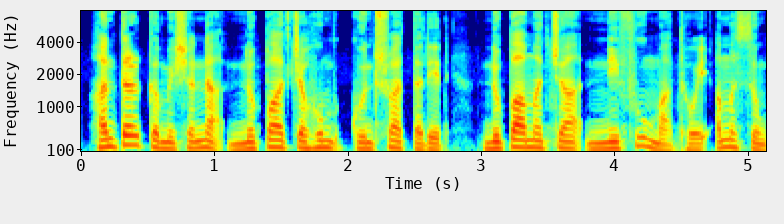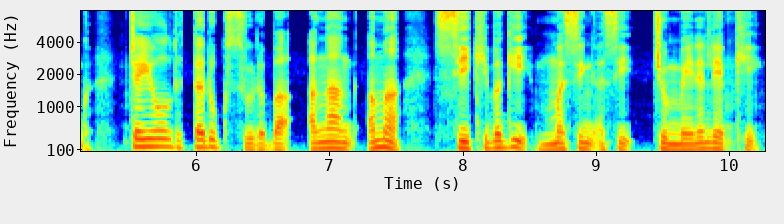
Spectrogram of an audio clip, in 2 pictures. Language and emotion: Manipuri, neutral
